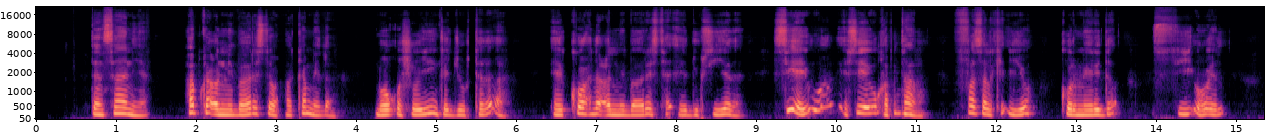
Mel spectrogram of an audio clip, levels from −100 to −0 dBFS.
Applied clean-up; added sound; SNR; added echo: neural mask model DeepFilterNet 3.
